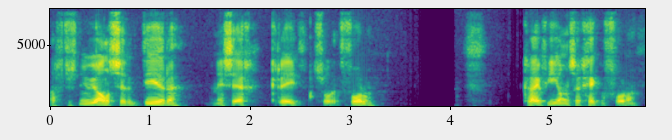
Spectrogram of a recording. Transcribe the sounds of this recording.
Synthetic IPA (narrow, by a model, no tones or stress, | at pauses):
ɔsʋədøsnyʋiɑləselɛk̚tɪəɾə | ɛnɛ̰sɛxkʰrḛːtso̰ːtfɔrm | krɛjəʋəiəonsəxɛkəfɔ̰rm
